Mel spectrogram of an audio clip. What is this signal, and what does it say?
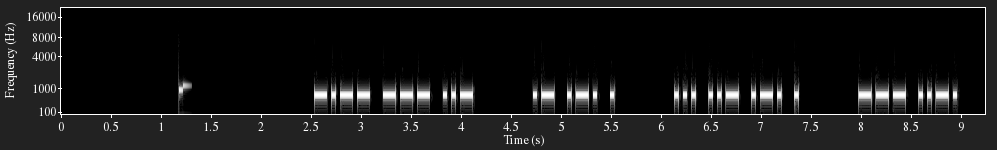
Morse code, heard as a keyed tone, about 28 wpm, 700 Hz. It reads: YOU ARE SURE OF
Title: 2x Word-Spacing - Sentences from Top 300 Words - 28wpm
